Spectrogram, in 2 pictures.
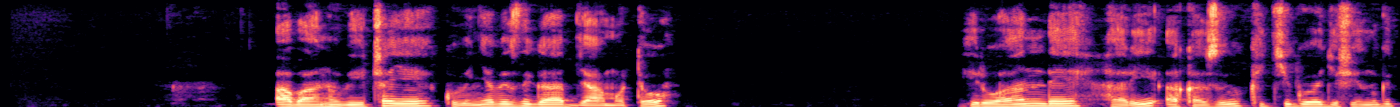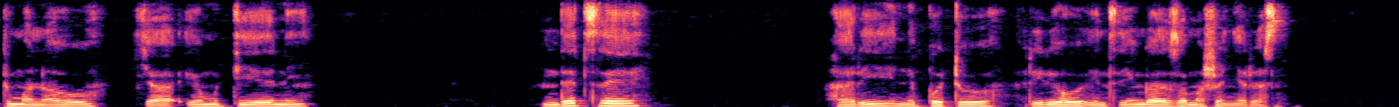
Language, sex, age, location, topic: Kinyarwanda, male, 25-35, Nyagatare, finance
